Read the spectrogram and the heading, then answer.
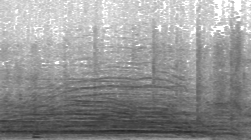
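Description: A live audience screams and cheers loudly and continuously, high-pitched shrieks layered over a dense crowd roar that holds steady before easing slightly at the end.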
